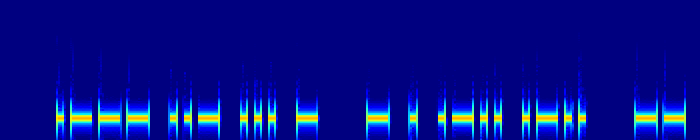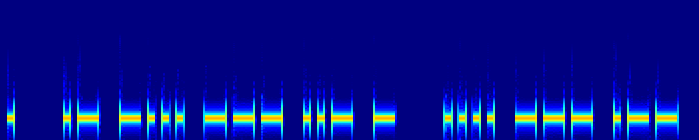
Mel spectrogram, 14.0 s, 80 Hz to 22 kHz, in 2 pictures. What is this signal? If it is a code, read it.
Morse code, heard as a keyed tone, about 17 wpm, 700 Hz. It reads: JUST TELL ME ABOUT HOW
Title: Sentences from Top 1000 Words - Review Part 1 - 17wpm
